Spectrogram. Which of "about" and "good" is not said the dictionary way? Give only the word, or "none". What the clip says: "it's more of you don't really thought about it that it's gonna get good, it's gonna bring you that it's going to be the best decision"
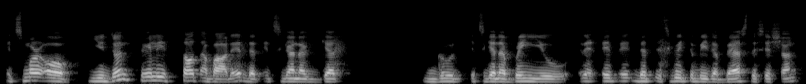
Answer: none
